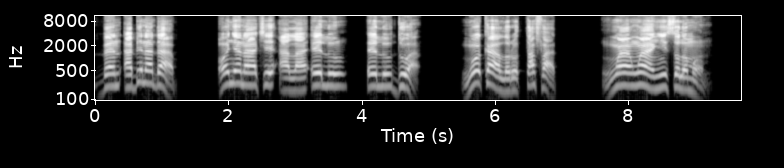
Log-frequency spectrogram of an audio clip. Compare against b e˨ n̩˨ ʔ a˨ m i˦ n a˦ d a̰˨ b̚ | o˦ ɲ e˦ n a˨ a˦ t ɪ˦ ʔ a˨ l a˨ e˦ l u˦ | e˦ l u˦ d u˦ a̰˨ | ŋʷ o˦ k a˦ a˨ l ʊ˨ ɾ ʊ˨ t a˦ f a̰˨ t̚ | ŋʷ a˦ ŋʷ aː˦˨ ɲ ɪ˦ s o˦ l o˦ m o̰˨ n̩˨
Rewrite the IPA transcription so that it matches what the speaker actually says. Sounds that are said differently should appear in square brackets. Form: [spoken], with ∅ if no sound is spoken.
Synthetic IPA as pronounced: b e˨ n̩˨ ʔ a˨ [b] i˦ n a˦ d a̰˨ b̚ | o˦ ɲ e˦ n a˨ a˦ [t͡ʃ] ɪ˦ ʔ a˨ l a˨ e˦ l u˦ | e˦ l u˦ d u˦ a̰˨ | ŋʷ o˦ k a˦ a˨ l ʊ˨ ɾ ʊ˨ t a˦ f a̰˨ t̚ | ŋʷ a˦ ŋʷ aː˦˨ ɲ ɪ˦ s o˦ l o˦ m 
